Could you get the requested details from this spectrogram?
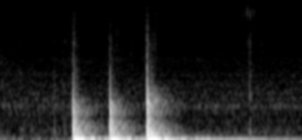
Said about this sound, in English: So Jesus says, Listen, I am standing at the door knocking. If you hear my voice and open the door, I will come into you and eat with you, and you with me.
